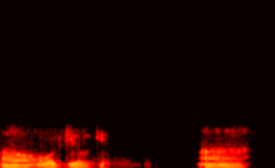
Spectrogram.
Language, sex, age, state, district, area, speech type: Tamil, female, 45-60, Tamil Nadu, Madurai, urban, conversation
